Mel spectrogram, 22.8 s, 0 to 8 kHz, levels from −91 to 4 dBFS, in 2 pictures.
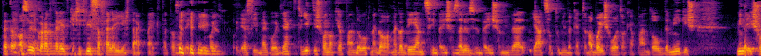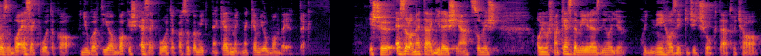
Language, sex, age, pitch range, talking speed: Hungarian, male, 30-49, 95-130 Hz, 215 wpm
